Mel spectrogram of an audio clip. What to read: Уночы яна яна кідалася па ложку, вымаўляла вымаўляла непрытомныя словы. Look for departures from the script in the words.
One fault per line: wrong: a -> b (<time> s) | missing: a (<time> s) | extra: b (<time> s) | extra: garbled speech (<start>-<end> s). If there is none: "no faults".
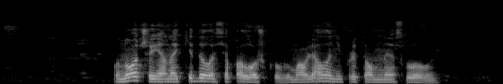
missing: яна (1.8 s)
missing: вымаўляла (3.3 s)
